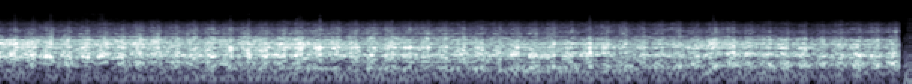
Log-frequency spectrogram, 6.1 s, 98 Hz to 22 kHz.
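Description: Two WDM-3A ALCo diesel locomotives, double-headed, hauling a passenger train: their 16-cylinder ALCo 251 engines running hard together with the train's rolling noise, a steady, unbroken sound.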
